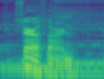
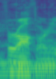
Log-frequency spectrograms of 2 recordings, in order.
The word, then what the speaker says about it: Ferrothorn: Ferrothorn. Ferrothorn is the official pronunciation of that.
